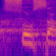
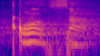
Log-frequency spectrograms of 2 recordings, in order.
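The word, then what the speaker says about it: Xhosa: On ne dit pas sosa, on dit ça. Ça. Un, ça. Non, faut dire d'abord comment on appelle leur pays? Un, Kosa.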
